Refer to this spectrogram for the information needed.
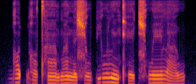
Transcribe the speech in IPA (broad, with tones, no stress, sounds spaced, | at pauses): ɡ ɔ˦ t̚ ɡ ɔ˨˩ t̪ʰ ã˧ b ã˥˧ n ə˦ ɕ u˧ p j u˦ l ĩ˧ kʰ e˨˩ t͡ɕʰ w e˦ l a˨˦ w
